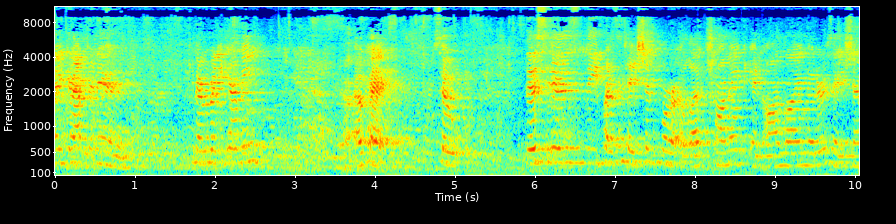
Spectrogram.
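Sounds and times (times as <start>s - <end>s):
woman speaking: 0.0s - 1.0s, 1.7s - 2.6s, 3.7s - 5.1s, 5.9s - 10.0s
murmured chatter in a hall: 0.0s - 10.0s.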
